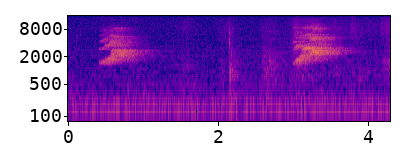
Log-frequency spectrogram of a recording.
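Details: Persian kitten of doll-face type in Gujranwala giving two high, thin mews, each a rising-then-falling wail under a second long, separated by about two seconds over a low steady hum.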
